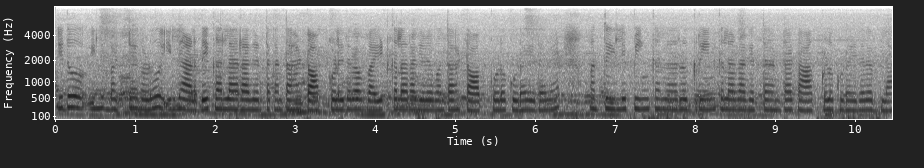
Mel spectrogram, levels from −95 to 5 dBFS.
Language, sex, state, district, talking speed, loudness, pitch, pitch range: Kannada, female, Karnataka, Dharwad, 175 wpm, -16 LUFS, 220 Hz, 210-225 Hz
